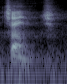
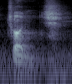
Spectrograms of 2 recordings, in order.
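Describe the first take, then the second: First: The word is pronounced in the standard way. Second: The vowel is changed, giving 'chunch'. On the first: "instead of saying change" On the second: "he says chunch"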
